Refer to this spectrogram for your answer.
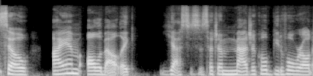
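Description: A woman has a normal speaking voice, fairly low in pitch. She talks at a fairly quick pace on a very clean recording with a silent background. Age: 20s. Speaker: intuitive / spiritual guide. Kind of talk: casual chat; guided meditation.

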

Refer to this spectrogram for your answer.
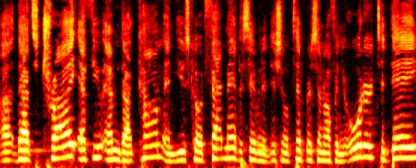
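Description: Here a man has an unremarkable speaking voice, fairly high in pitch with ordinary pitch variation. He keeps a moderate pace with hardly any pauses. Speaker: podcast co-host. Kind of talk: live podcast chat. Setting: stage with audience.

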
